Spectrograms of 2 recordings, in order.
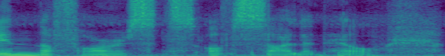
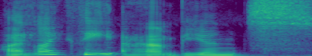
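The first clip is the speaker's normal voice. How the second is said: voice breaking and cracking mid-line; 3 semitones higher than usual. Speaker commenting on the scene they are in, voice cracking. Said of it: "I think I just had a voice crack".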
